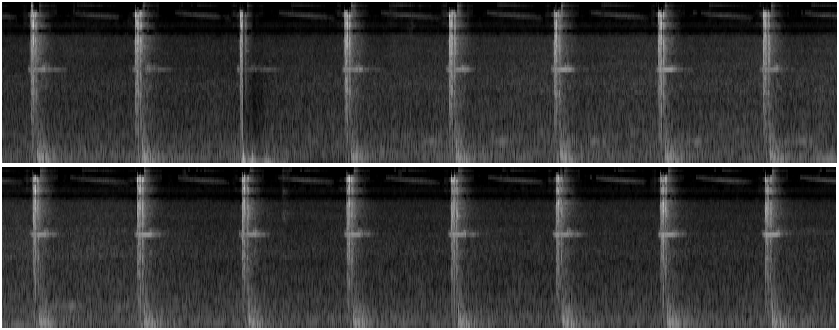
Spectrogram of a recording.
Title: Laser hair Removal Treatment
